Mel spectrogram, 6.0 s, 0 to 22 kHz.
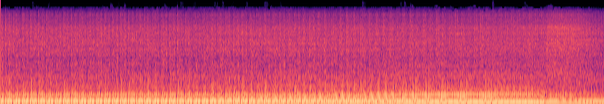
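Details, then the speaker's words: Single-turbo Nissan 350Z, first start-up: lumpy, uneven idle with a loping beat about four per second and wavering drone; owner suspects a large vacuum leak, not found after checking injectors and hoses. "all right guys as you guys seen i sounded like [ __ ] there's a huge vacuum leak somewhere"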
